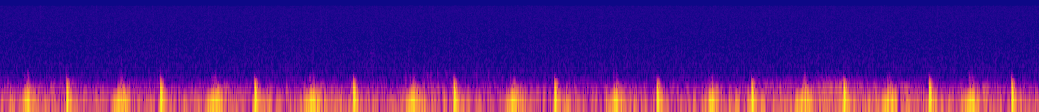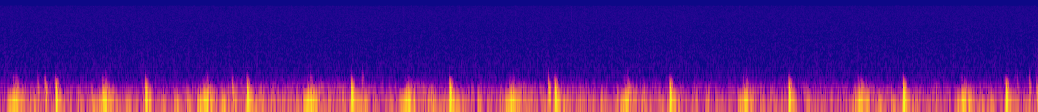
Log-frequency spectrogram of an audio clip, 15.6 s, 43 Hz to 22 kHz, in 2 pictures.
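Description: Steady low thumping heartbeat, about 90 beats a minute in paired sounds, over low rumbling background; ordinary heart sounds.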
